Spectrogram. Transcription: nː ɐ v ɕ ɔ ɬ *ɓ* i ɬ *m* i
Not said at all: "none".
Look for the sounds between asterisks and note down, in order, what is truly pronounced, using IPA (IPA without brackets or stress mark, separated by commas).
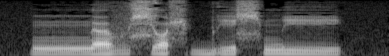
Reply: b, m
